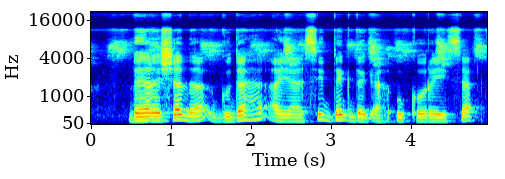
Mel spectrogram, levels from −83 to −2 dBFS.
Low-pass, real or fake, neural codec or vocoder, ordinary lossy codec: none; real; none; none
